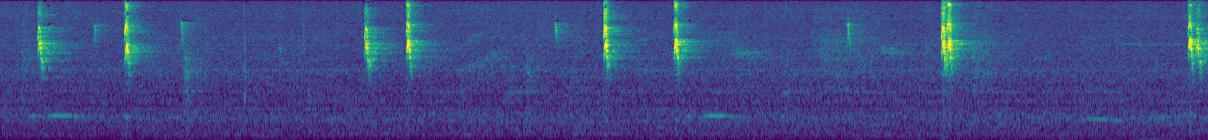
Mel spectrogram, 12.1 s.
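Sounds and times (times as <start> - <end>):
small bird chirping: 0.4 - 1.9, 3.6 - 4.3, 5.5 - 7.1, 8.4 - 9.7.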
